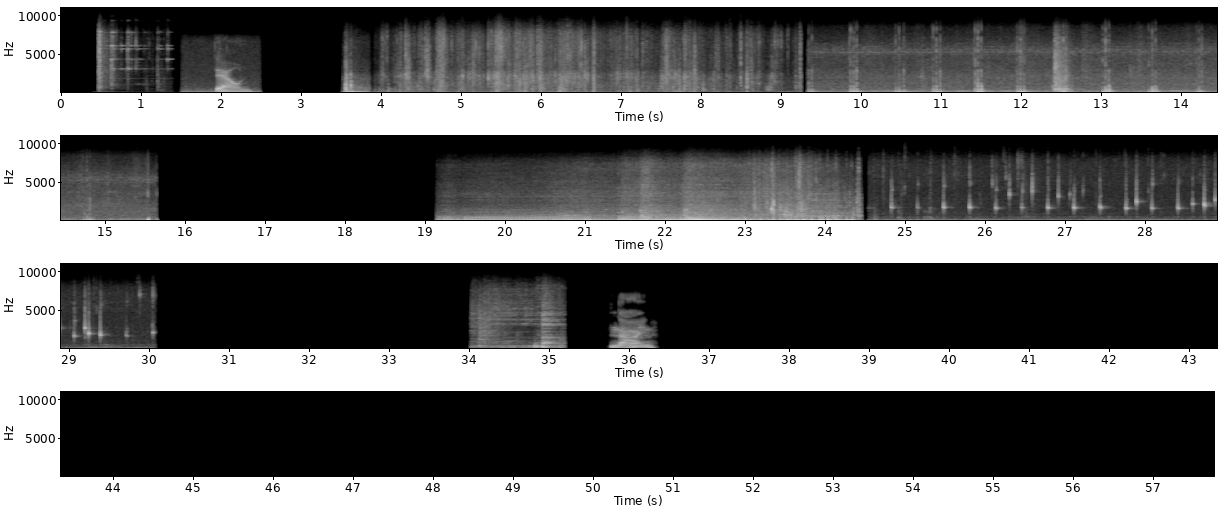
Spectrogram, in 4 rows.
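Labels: At the start, glass shatters. After that, about 2 seconds in, a voice says "down". Later, about 4 seconds in, tearing can be heard. Following that, about 9 seconds in, tapping is audible. Afterwards, about 19 seconds in, you can hear a motorcycle. Later, about 25 seconds in, dripping is heard. Afterwards, about 34 seconds in, dishes can be heard. Next, at about 36 seconds, someone says "nine."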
